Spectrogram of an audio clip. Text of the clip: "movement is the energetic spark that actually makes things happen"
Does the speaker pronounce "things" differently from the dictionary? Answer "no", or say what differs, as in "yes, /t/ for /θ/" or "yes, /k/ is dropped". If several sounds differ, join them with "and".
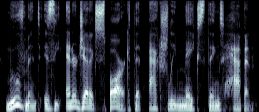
no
